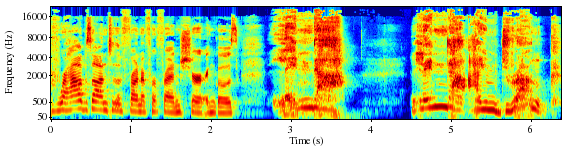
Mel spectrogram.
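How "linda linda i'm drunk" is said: mock whisper in full voice, much higher, slower. Retelling a stumbling woman grabbing her friend's shirt: imitating a full-voice would-be whisper. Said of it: "full voice, though I'm sure she thought she was whispering".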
